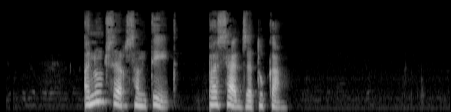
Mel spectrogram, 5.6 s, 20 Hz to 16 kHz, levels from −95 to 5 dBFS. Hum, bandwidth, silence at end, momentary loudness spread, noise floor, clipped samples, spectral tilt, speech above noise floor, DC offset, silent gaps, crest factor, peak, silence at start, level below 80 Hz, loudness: none; 11.5 kHz; 2.1 s; 7 LU; -79 dBFS; under 0.1%; -5 dB/octave; 52 dB; under 0.1%; none; 26 dB; -6 dBFS; 1.05 s; -80 dBFS; -28 LUFS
